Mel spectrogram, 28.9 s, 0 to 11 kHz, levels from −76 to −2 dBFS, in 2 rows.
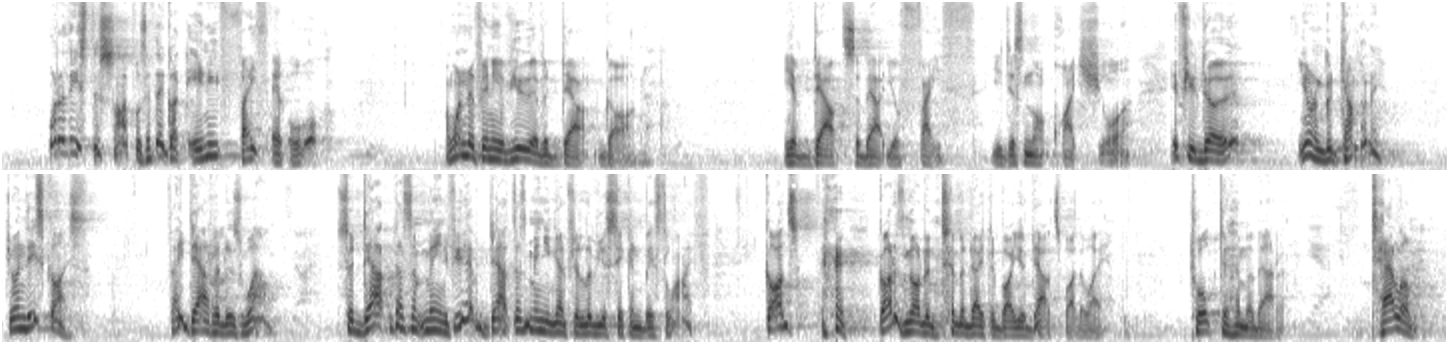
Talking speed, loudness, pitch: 175 wpm, -27 LUFS, 135 Hz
